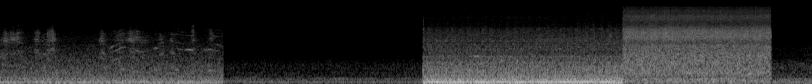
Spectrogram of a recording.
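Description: Ambient recordings cut together in hard edits: gulls calling over background noise for about two seconds, then a quieter stretch of room-like noise, then a loud low rumble of traffic for about two seconds, then a steady hiss that cuts off just before the end.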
